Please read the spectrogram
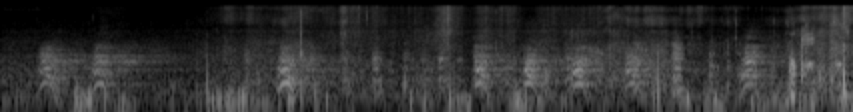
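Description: A dog calling in a run of short, pitched cries. They come closer together in the second half, about two or three a second, and are loudest near the end.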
